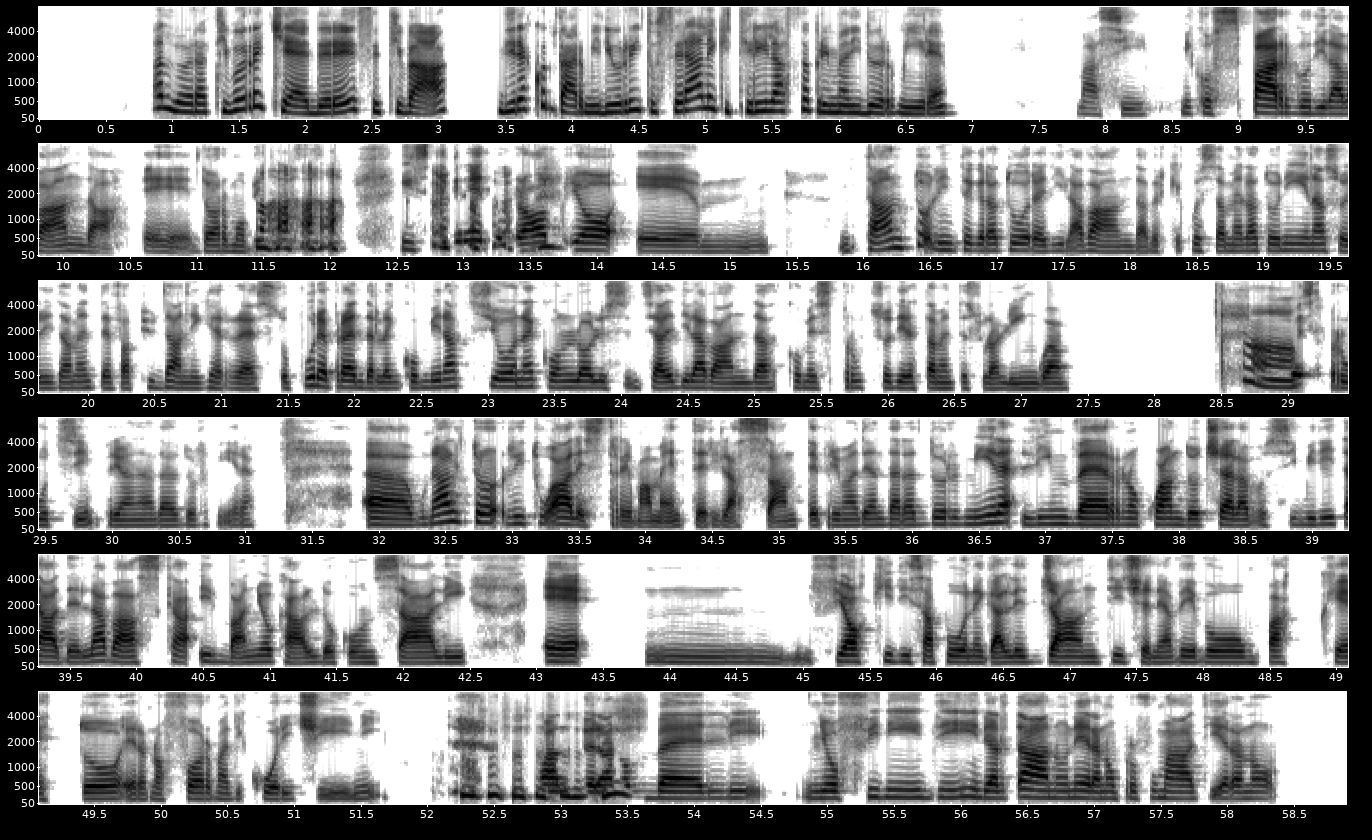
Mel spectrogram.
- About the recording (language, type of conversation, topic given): Italian, podcast, Qual è un rito serale che ti rilassa prima di dormire?
- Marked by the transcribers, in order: chuckle; tapping; other background noise; chuckle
